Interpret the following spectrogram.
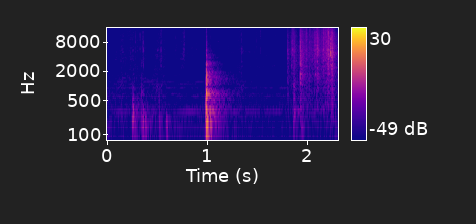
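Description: A deck of tarot cards handled and shuffled by hand: a few light taps, one sharp knock of the deck about a second in, then the cards start rustling near the end.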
